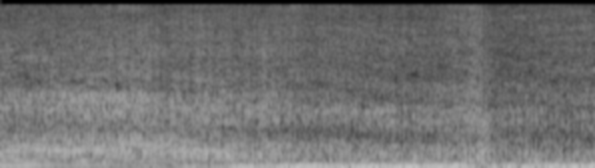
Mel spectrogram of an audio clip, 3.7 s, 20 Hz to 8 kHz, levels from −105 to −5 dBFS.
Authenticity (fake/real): fake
